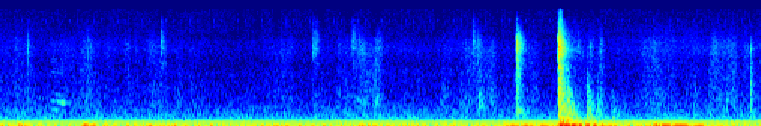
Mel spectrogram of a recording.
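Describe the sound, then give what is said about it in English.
A door shuts once with a sharp thud partway through, standing out against a steady low electrical hum and faint background shuffling. “I gotta close this door.”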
